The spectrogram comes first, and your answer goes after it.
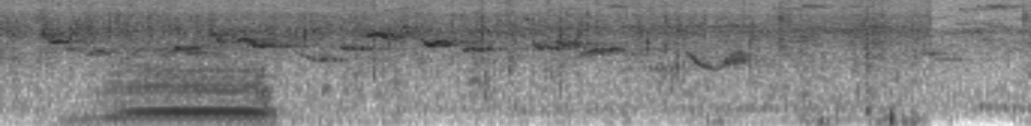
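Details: Cattle in a herd of dozens migrating to green pasture give one smooth, harmonic moo lasting about half a second, followed by chirping birds and light rustling.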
